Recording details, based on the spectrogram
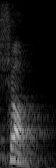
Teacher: शलजम वाला शौ तालु से बोला जाता है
